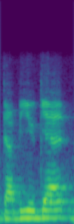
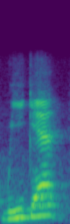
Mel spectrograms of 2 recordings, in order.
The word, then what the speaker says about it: wget: also add into that so many of us pronounce it wget but there are other pronunciations out there on the internet like we get so if you hear some of our instructors saying um saying we get they're referring to the same tool as w-g-e-t-w-get so um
